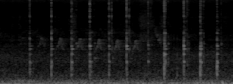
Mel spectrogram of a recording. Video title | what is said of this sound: There's A Pipe In My Hole TX Bikini Garden | when I hit it with this, you can hear that it's hollow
